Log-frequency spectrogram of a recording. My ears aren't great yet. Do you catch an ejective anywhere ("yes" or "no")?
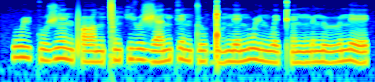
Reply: yes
